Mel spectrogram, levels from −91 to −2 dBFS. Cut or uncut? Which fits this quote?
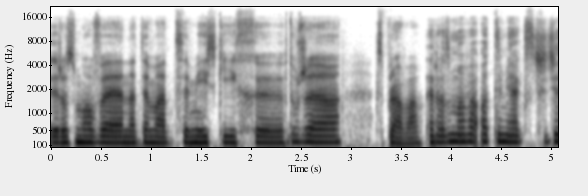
cut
